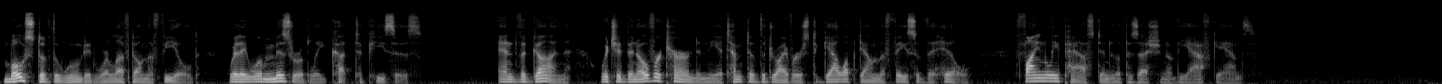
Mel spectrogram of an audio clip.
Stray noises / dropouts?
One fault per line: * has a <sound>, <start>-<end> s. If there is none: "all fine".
all fine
